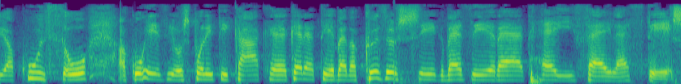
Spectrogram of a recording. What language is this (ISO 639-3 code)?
hun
